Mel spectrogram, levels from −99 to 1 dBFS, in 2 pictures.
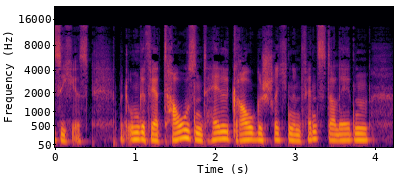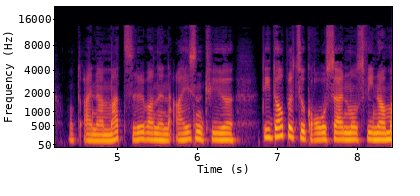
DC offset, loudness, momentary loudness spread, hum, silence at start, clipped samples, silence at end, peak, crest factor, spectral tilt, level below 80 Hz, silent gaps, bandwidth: under 0.1%; -23 LUFS; 10 LU; none; 0 s; under 0.1%; 0 s; -6 dBFS; 16 dB; -7 dB/octave; -62 dBFS; none; 13.5 kHz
